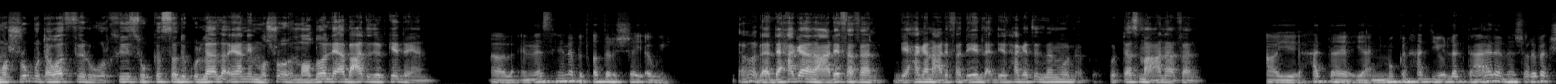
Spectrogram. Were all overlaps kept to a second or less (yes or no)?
yes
